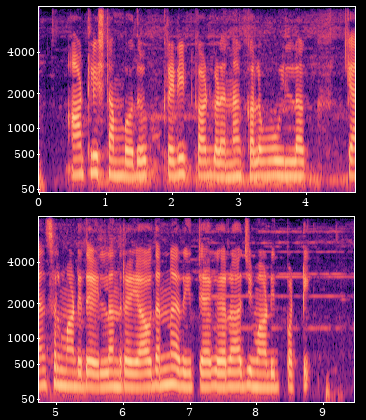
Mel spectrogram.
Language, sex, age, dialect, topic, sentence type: Kannada, female, 18-24, Central, banking, statement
